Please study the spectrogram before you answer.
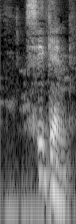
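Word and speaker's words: sec: और पांचवा है सीकेंट, इसको हम क्या बोलते हैं, सेक।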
